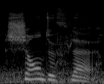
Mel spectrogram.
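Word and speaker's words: Champs de Fleurs: Champs de floors? How do you say that? It's Champ de Fleurs.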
